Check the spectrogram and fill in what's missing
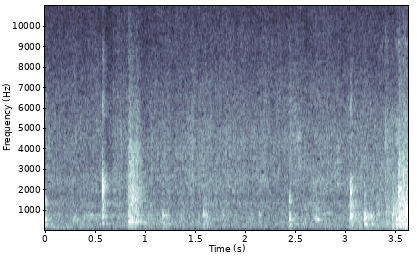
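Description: Food fries lightly in oil in a pan, a soft continuous sizzle broken by a few sharp clinks and scrapes of a utensil against the pan.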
